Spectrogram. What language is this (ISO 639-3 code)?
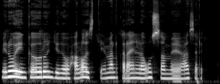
som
